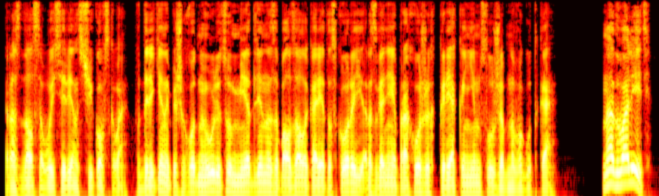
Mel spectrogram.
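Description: Deep-voiced man narrating a story, steady pace, dry studio sound. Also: brisk, few pauses, no echo. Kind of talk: audiobook narration.

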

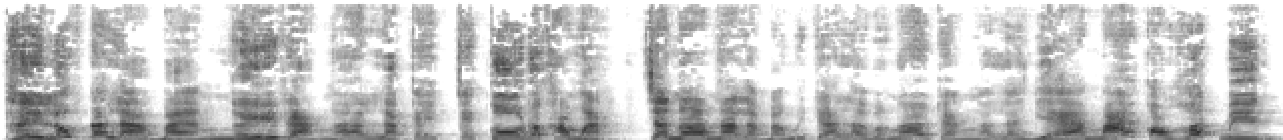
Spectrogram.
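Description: Female host, higher voice, chatty ghost-story teller who talks straight to listeners. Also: sing-song, fast talker, a bit bright. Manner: chatty, addresses listeners directly, many fillers. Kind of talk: casual storytelling.

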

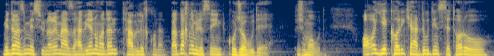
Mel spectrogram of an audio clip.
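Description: In a lecture hall, a man delivers an anecdotal talk in a storytelling style, his slightly high voice swinging lively as he acts out quotes. The recording sounds muffled and lo-fi.

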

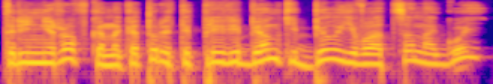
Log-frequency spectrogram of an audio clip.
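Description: A man reading an audiobook, voicing a middle-aged woman who is sharp, ironic and cutting with her husband. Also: high-pitched, a little fast, no echo, clean studio sound, voice pushed up. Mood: mocking. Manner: cutting, mocking.

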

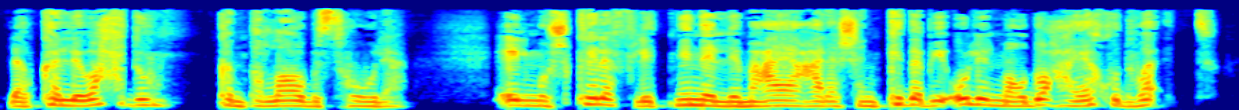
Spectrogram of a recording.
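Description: A narrator voicing an assertive, impatient woman with high connections, in Egyptian Arabic, for an audiobook. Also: animated, no echo, clean studio sound, lightly acted. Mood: agitated. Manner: brisk, assertive, agitated. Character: forceful, well-connected woman engineer, impatient.

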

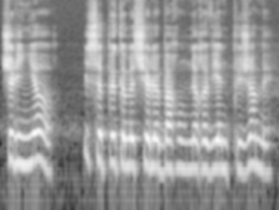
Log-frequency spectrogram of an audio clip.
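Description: A sleepy, suspicious young maid, read by a woman, gives curt, guarded answers. The voice sits a little high. It comes from an audiobook reading. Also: fairly even intonation, normal speed, natural voice. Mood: wary. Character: young female servant, sleepy and wary.

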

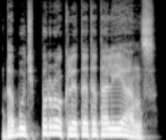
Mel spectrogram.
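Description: A desperate captive bandit screams his grievances in a strained, raised voice, as a male narrator puts him on. The tone stays very dark and mellow beneath the shrillness. The audiobook recording is close and dry. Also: animated, unhurried, no echo. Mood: hysterical. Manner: shrill, ranting.

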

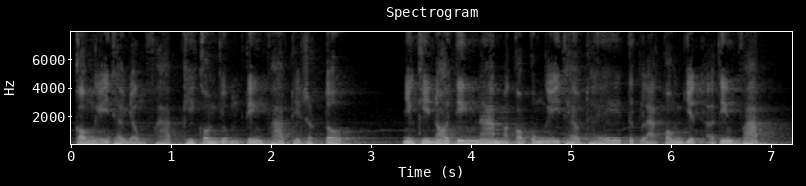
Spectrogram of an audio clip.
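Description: An earnest middle-aged father , read by a man, lays out his point one measured sentence after another. The tone is mellow and rounded. It rings in a reverberant hall with faint music underneath. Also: mid-range voice, animated, close to an everyday voice. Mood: lecturing.

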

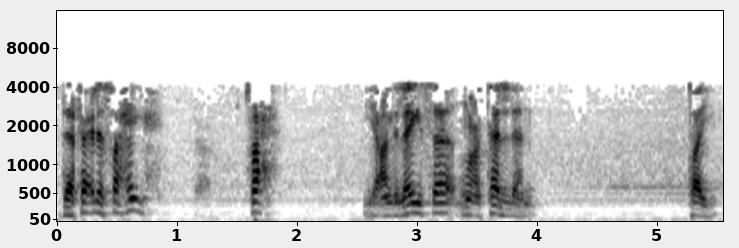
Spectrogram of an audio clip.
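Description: A man's voice: medium pitch, lively intonation, a little slow, gravelly, breathy edge. A man with an Egyptian Arabic accent teaching Arabic grammar in a classroom lesson, explaining step by step and often quizzing his students. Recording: tinny lo-fi phone-like recording.

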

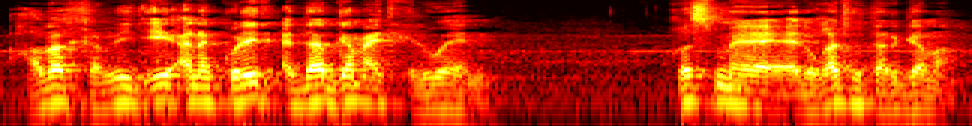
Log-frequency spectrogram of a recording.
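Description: A middle-aged Egyptian man hosts a live stream as a doctor, talking to his viewers in a rapid, casual flow. His voice sits low, and he keeps breaking into laughter as he tells stories. The sound carries a roomy echo. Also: fairly bright tone, slight background noise. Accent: Egyptian Arabic. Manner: joking storyteller, laughs often.

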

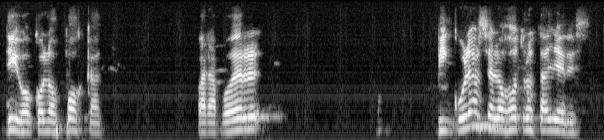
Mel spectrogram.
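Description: The host, an Argentine man with a high voice, speaks slowly and with fairly even intonation during an informal live radio interview. He asks his questions hesitantly, beginning them again and again. The lo-fi broadcast has no echo but sounds slightly dull.

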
